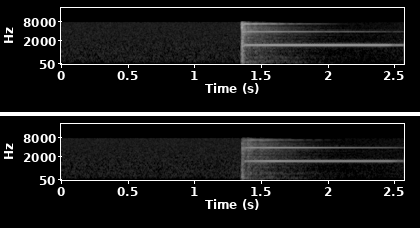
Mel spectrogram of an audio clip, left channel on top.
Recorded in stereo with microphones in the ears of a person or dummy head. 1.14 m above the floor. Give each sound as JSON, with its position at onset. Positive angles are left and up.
{"t": 1.4, "sound": "a buzzer", "side_deg": 55, "distance_m": 1.6}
